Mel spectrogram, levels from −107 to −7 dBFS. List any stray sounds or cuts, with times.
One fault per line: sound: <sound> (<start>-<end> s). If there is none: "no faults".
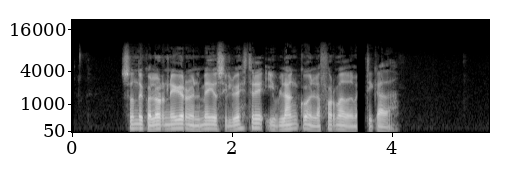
sound: dropout (3.6-3.7 s)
